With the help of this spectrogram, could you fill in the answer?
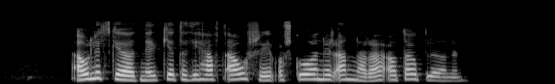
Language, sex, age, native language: Icelandic, female, 40-49, Icelandic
